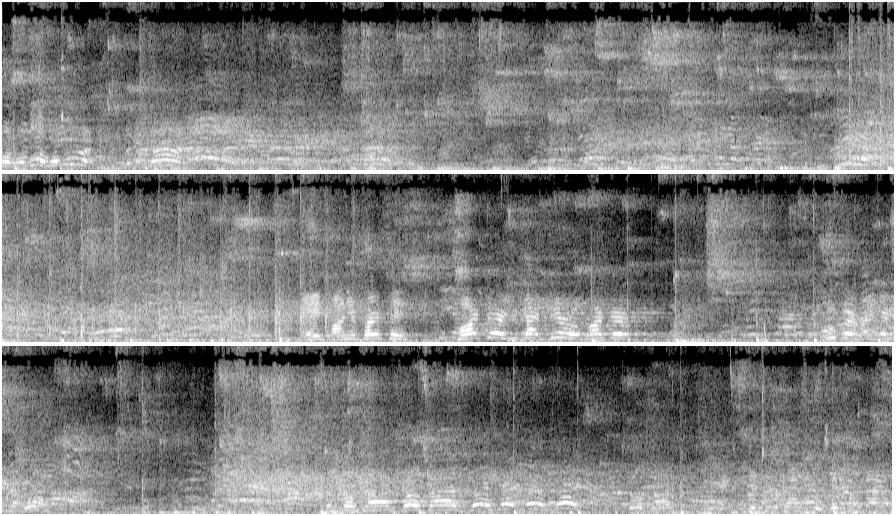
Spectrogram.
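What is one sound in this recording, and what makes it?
Spectators shout and cheer nearby.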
